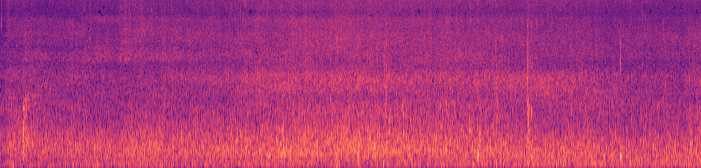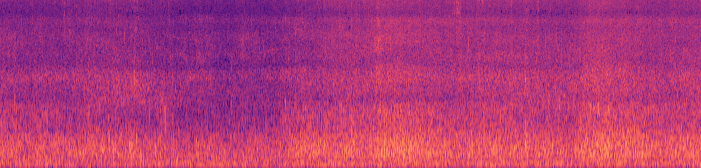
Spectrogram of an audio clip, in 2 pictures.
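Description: Small sea waves washing in over a rocky, pebbly shore: a steady surf wash that swells louder a few times, notably about two-thirds of the way in and again near the end.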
